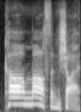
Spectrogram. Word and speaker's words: Carmarthenshire: Carmarthenshire today, yes.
